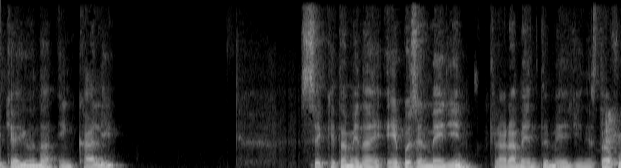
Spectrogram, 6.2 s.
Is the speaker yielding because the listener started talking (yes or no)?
yes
